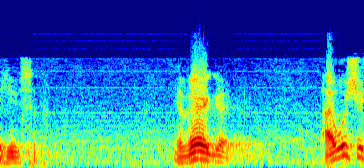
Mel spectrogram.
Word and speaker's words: Yusuf: Yousef did you say Yousef let me say Yousef very good I wish you teach my wife she keeps mispronouncing it she calls me useless alhamdulillah now how many of you were in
